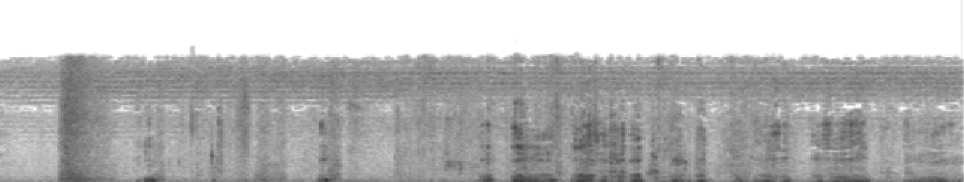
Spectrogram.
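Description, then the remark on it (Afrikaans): A pet pig named Bykin grunts and snuffles repeatedly, with short irregular bursts of noisy breathing and rustling over a steady background hiss, no one speaking. “OK, ek het nou 'n vark gehoor.”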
